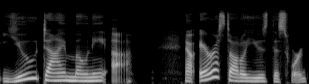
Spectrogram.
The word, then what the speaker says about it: eudaimonia: Okay, I've got a new word for you, eudaimonia. It's pronounced you-die-mo-nee-ah.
